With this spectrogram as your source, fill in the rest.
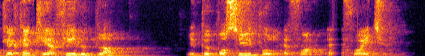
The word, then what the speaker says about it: PLAB: Il y a le PLAB, il se prononce PLAB.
